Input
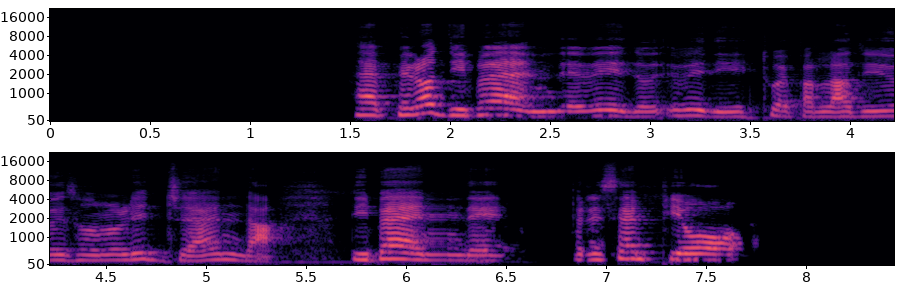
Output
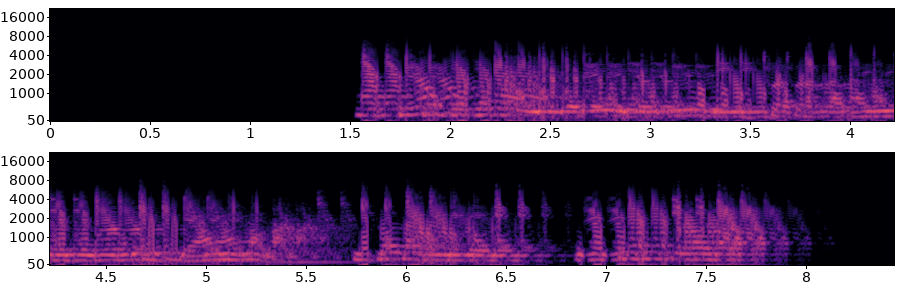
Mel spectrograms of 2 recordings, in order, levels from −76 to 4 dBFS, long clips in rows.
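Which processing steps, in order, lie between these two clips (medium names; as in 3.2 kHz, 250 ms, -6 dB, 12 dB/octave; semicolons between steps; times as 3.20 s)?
low-pass that closes with the level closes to 1.4 kHz, closed at -23 dBFS; reverse; compression 5:1, threshold -40 dBFS, peak gain reduction 17.5 dB; reverse; integer overflow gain 35 dB; LFO low-pass saw down 4.5 Hz 330–3900 Hz; on a send: feedback delay 116 ms, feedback 30%, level -3.5 dB; on the sum: trim +8 dB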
